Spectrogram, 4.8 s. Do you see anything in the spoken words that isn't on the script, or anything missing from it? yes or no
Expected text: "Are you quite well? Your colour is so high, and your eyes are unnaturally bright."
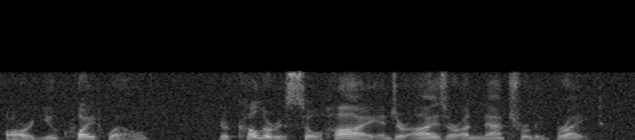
no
